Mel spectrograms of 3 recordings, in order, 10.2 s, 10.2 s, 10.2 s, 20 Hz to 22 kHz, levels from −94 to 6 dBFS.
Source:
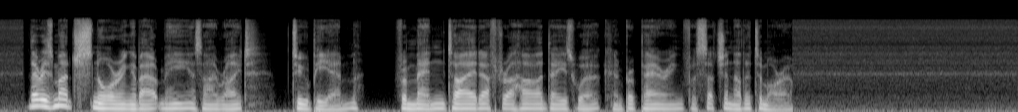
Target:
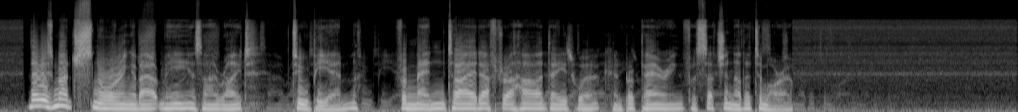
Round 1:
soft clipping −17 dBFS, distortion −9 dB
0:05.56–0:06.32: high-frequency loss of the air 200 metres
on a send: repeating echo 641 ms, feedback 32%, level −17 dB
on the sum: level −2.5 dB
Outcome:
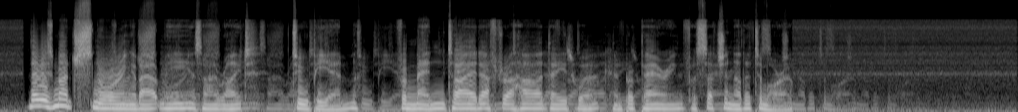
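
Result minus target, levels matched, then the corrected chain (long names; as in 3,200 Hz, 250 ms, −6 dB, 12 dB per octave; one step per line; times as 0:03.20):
echo-to-direct +8 dB
soft clipping −17 dBFS, distortion −9 dB
0:05.56–0:06.32: high-frequency loss of the air 200 metres
on a send: repeating echo 641 ms, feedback 32%, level −25 dB
on the sum: level −2.5 dB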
